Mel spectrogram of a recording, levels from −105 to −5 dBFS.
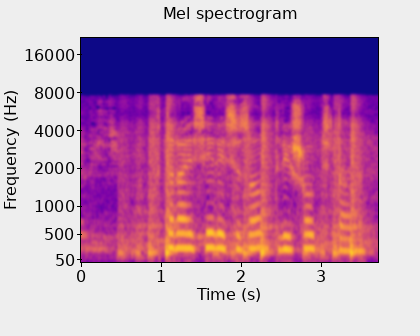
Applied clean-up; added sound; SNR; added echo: none; Snare drum; 5 dB; none.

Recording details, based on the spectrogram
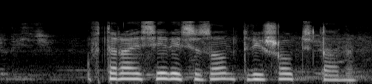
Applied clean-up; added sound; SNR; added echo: none; none; none; none.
